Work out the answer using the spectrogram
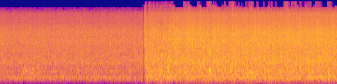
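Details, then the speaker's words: DIY hydroelectric penstock pipe, valve opened for first flow test: quiet trickle, then sudden steady loud rush of water from about three seconds on; normal full flow through the pipe. "That's a lot of water."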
